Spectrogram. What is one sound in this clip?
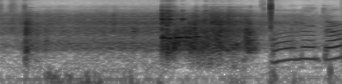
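Bowling pins crash and clatter as a ball strikes them.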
